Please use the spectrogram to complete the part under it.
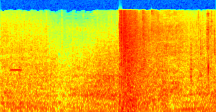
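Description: A gun fires a loud burst with a fiery blast.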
